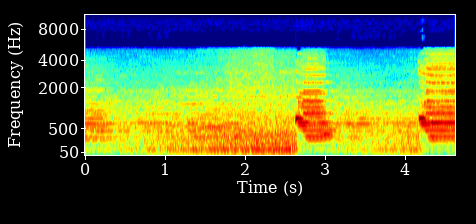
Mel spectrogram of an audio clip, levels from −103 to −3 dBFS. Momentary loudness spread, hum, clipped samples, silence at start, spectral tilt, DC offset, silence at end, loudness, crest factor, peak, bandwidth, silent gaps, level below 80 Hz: 17 LU; none; under 0.1%; 0 s; -10 dB/octave; under 0.1%; 0 s; -17 LUFS; 16 dB; 0 dBFS; 5.4 kHz; none; -38 dBFS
